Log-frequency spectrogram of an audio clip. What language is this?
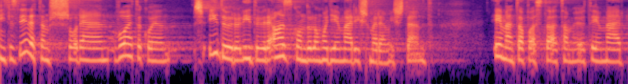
Hungarian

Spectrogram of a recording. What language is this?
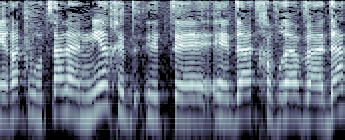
Hebrew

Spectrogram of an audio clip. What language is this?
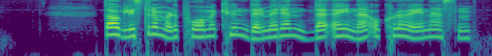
Norwegian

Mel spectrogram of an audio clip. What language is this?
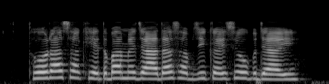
Magahi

